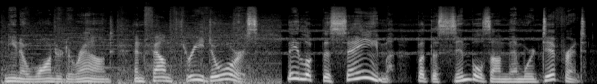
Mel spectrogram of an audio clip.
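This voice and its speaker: Male narrator for riddle stories, slightly high voice, very animated delivery. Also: normal speed, faint music behind.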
